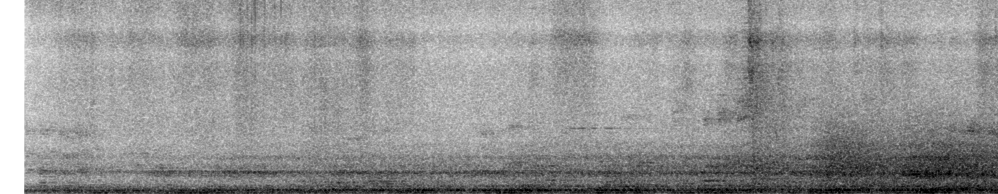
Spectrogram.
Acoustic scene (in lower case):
subway station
